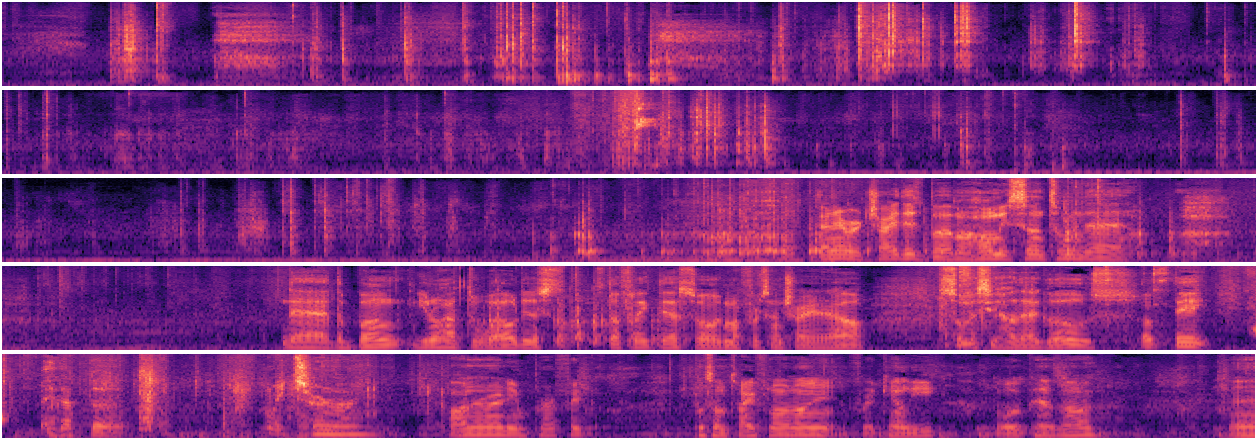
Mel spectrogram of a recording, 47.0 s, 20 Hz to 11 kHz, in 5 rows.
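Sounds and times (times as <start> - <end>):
metal parts clinking and scraping: 2.2 - 17.2, 20.0 - 28.9.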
